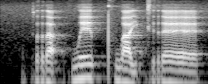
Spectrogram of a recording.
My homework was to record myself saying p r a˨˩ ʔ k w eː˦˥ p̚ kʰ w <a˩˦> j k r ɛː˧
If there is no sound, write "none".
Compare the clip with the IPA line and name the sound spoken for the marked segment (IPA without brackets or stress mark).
a˨˩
